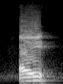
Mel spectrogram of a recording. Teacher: अर्ध सम्रत स्वर के उच्चारण में मुख द्वार कम सकरा होता है।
